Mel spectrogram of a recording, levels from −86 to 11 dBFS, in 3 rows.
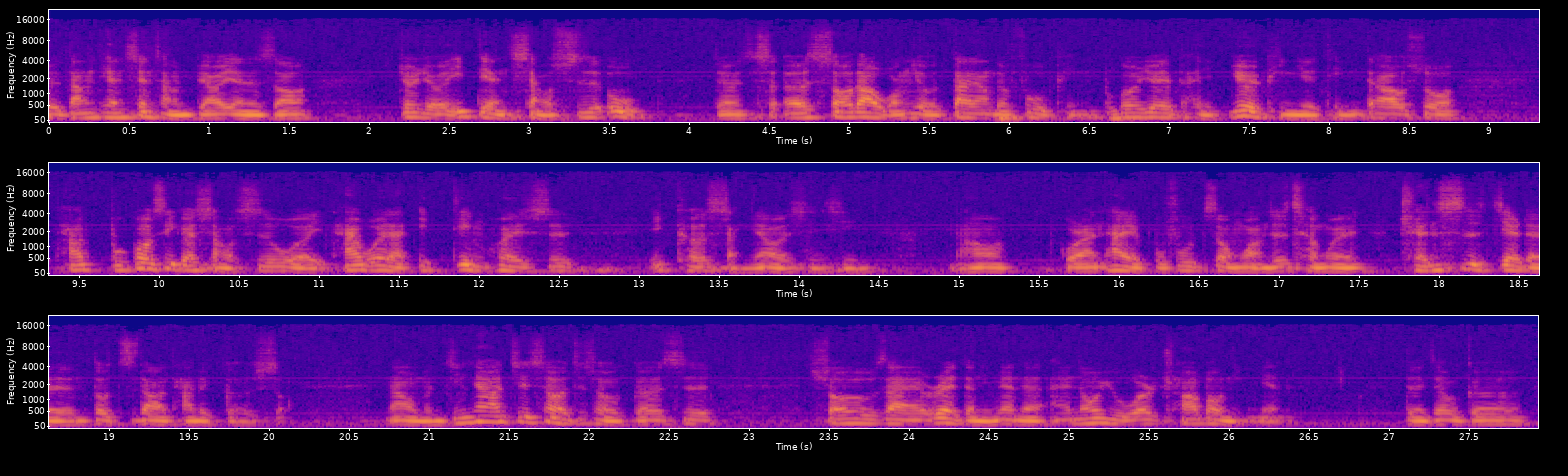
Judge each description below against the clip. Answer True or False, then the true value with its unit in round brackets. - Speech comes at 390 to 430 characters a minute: False (290 characters per minute)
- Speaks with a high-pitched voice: False (100 Hz)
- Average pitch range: True (4.8 semitones)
